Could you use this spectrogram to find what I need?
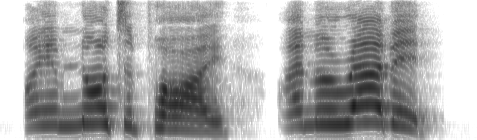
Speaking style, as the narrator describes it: wailed Peter suddenly

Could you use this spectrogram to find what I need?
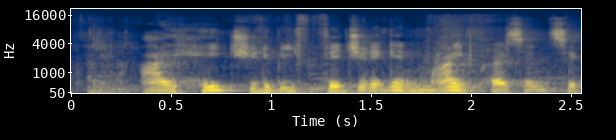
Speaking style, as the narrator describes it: exclaimed the young lady imperiously

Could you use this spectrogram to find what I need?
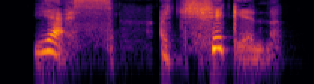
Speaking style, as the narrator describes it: snarled the dragon

